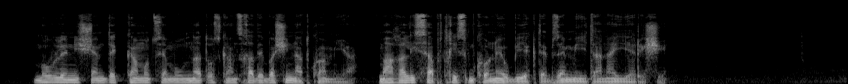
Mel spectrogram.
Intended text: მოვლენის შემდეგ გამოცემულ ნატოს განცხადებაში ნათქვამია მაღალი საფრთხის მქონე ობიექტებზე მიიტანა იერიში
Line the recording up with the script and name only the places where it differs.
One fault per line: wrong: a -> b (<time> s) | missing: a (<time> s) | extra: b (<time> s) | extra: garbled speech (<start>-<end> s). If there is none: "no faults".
no faults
